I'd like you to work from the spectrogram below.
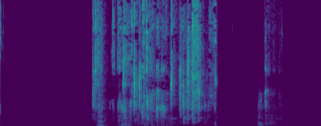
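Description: Chewing a tofu snack: a dense burst of crackly crunching lasting just over a second, then a brief pause and one shorter crunch, with silence around it.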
